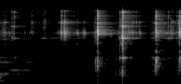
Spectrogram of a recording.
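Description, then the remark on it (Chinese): A spoon scrapes and stirs wet canned cat food to mix it evenly before feeding a cat, producing bright metallic clicks and scratchy bursts in an irregular rhythm, with a few louder strokes standing out. No one talks. “拌罐头的声音，哇，它好着急呀！”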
